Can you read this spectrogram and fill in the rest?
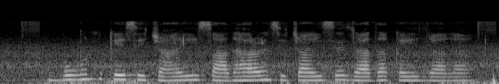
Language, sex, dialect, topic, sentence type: Bhojpuri, female, Western, agriculture, statement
